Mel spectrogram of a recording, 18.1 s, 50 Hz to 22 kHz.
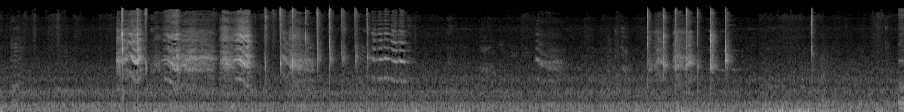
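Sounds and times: parakeet squawking: 0:02.3 - 0:06.3, 0:07.3 - 0:08.3, 0:12.3 - 0:14.8.

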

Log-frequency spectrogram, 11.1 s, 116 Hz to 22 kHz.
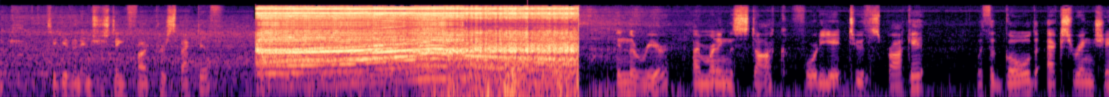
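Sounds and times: electric motor whining: 0:02.6 - 0:05.8.

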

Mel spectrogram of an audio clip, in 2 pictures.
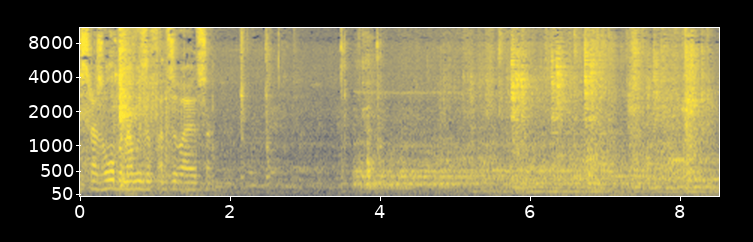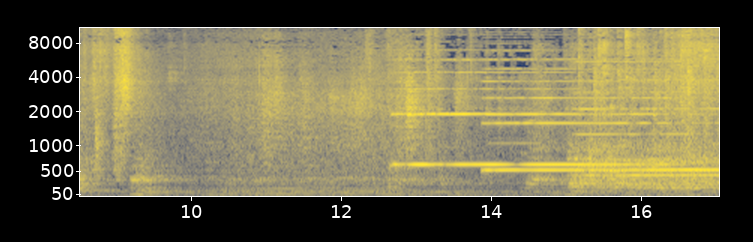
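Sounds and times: lift door mechanism running: 0:03.6 - 0:09.6, 0:11.9 - 0:17.0.

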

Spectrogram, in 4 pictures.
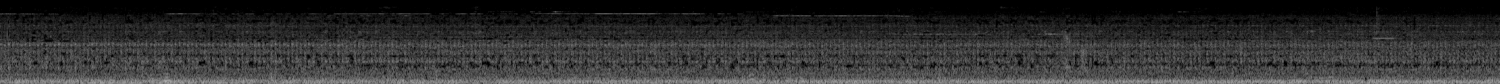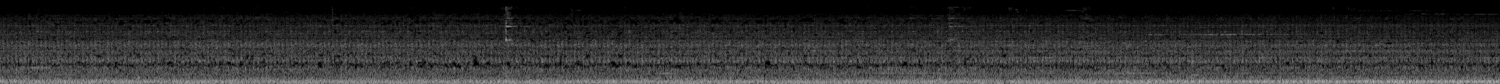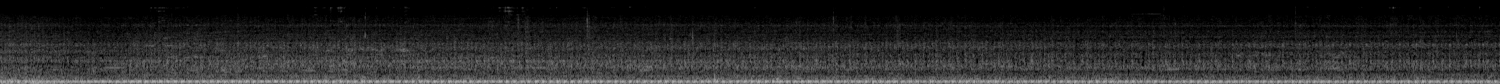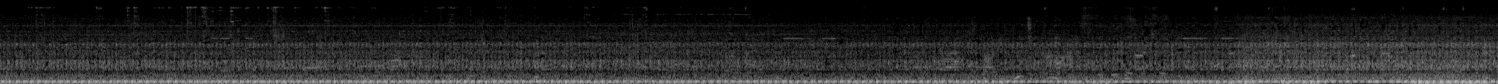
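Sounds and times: vehicle engine running: 0:00.0 - 0:59.9.

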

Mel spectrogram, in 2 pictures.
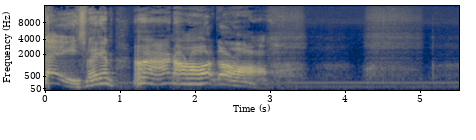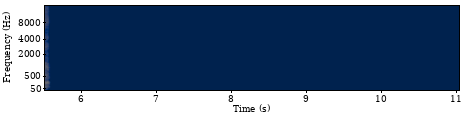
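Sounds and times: steady low hum: 0:00.0 - 0:05.6
man breathing out: 0:03.0 - 0:05.6.

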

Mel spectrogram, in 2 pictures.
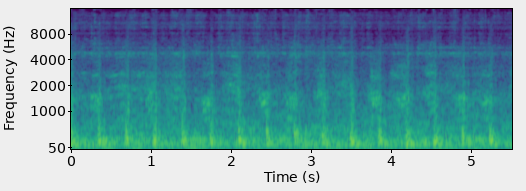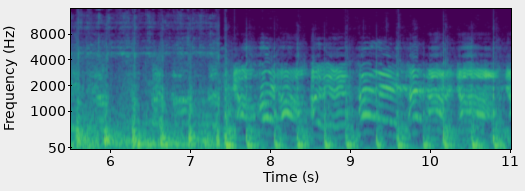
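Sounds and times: high-pitched group singing: 0:00.0 - 0:08.6
steady big drum beat: 0:00.0 - 0:11.0.

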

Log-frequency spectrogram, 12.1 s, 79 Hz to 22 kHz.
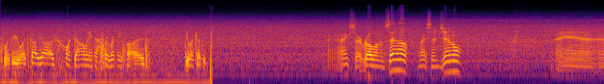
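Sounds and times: airplane cabin engine hiss: 0:00.0 - 0:12.0.

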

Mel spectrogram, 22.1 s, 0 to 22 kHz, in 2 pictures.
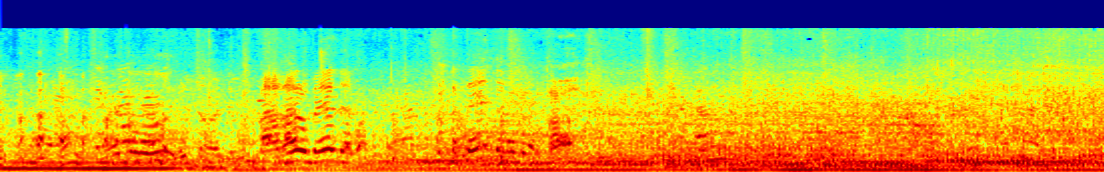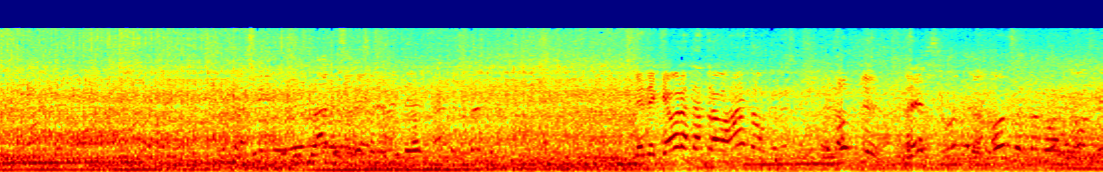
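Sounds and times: people talking: 0:00.0 - 0:22.0
vehicle engine running: 0:00.0 - 0:22.0.

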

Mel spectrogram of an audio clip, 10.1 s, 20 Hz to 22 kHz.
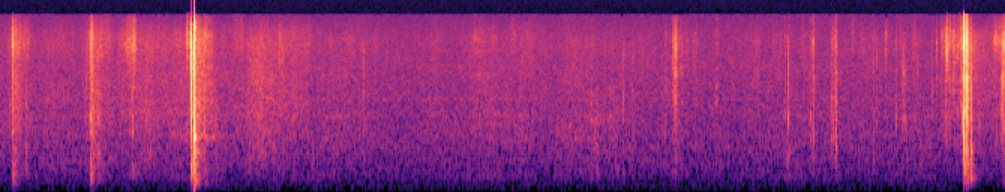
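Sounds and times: blade chopping log: 0:01.9 - 0:02.2, 0:09.5 - 0:09.8.

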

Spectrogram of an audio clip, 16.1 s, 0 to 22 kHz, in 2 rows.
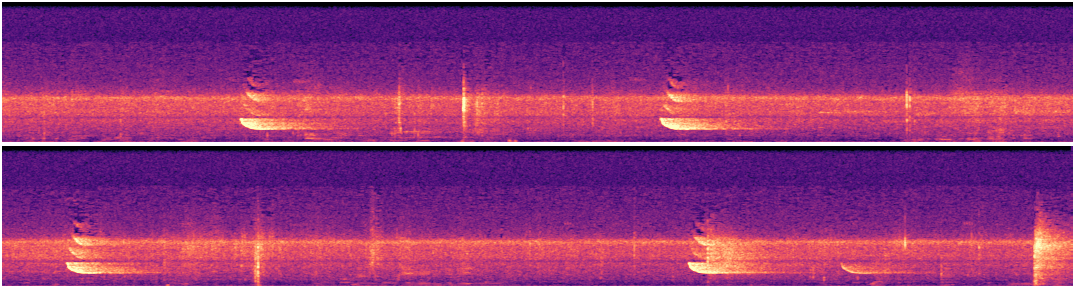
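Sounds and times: bird whistle calls: 0:05.0 - 0:05.4, 0:08.6 - 0:09.1, 0:13.2 - 0:13.8.

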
